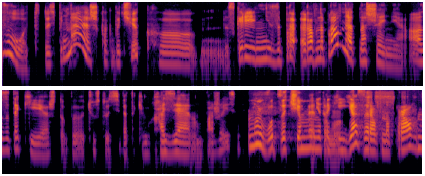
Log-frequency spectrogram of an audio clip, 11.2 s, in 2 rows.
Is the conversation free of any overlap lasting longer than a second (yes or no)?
yes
